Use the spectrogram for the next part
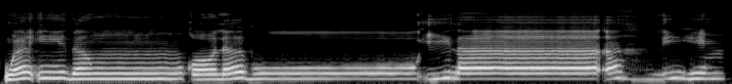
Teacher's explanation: Di sini mad tabi'inya adalah waw sukun yang sebelumnya berharokat dhammah bu, bertemu dengan hamzah di dalam dua kata, yaitu pada kata ila. Maka di sini mad jaiz munfasil kita baca panjang 4 atau 5 harokat.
